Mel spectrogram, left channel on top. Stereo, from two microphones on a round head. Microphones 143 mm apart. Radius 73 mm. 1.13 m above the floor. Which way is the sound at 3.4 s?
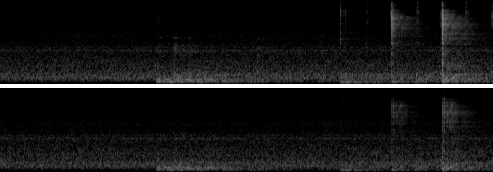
60° left (ahead or behind).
